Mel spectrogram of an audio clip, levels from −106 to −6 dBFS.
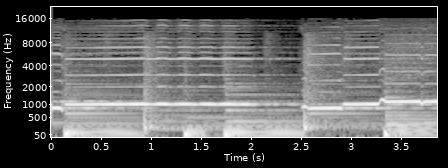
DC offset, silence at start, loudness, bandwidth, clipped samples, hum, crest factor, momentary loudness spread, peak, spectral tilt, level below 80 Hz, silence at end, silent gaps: under 0.1%; 0 s; -15 LUFS; 16 kHz; under 0.1%; none; 14 dB; 5 LU; 0 dBFS; -4.5 dB/octave; -26 dBFS; 0 s; none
